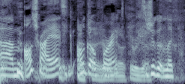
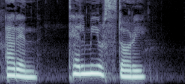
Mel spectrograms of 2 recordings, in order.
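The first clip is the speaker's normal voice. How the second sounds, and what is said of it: Imitated accent, calm but firm. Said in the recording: “my rheumatologist has this amazing accent that I cannot duplicate ... She's just got this beautiful accent, and she's very firm and strict with me ... It's calming, but also you're afraid of her a little”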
